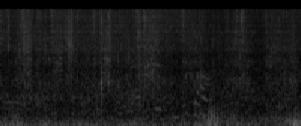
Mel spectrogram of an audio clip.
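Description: Outdoor street ambience: low wind rumble on the microphone, with faint talk from passers-by.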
